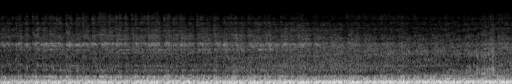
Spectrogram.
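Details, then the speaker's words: 1965 Ford F100 with built 360 V8, Keith Black pistons, aftermarket cam, possibly bored over, automatic, engine mileage unknown, while driving: throaty low rumble with slight cam lope, no knocks or ticks; healthy. "this is a 360 um V8 and the previous owner said board over it definitely has a cam cuz you can hear it"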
